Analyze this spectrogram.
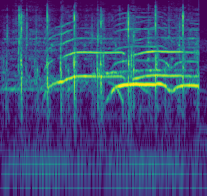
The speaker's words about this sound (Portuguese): recebeu alta o último paciente que estava internado no hospital de campanha no Central Park, em Nova York. Muitos aplausos e comemoração. O último paciente deixou o hospital numa maca.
